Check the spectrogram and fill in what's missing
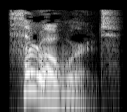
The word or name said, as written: thoroughwort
